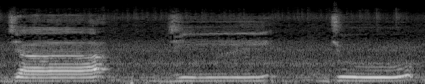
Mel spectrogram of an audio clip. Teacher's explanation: بیچ زبان تالو سے مل کے جیم ادا ہوتا ہے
